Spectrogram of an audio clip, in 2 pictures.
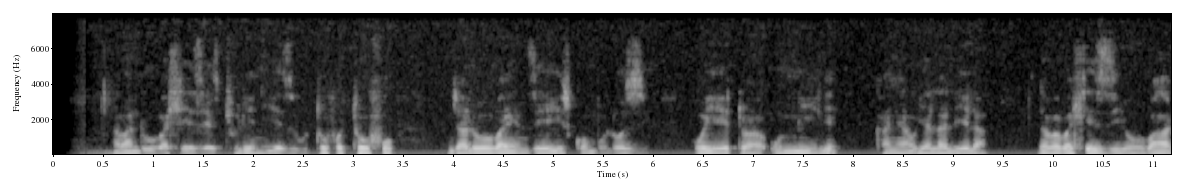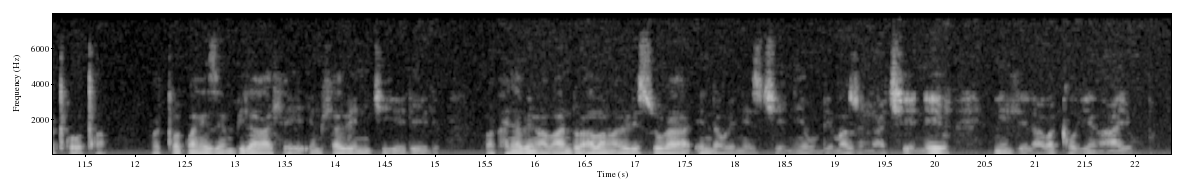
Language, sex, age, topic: North Ndebele, male, 50+, health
